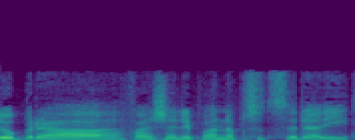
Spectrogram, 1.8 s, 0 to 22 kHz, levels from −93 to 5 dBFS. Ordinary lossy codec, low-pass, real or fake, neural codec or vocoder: MP3, 64 kbps; 10.8 kHz; fake; codec, 16 kHz in and 24 kHz out, 0.9 kbps, LongCat-Audio-Codec, fine tuned four codebook decoder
